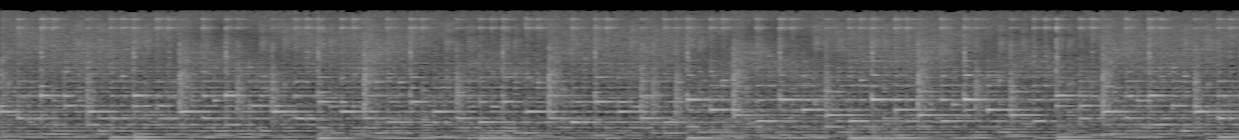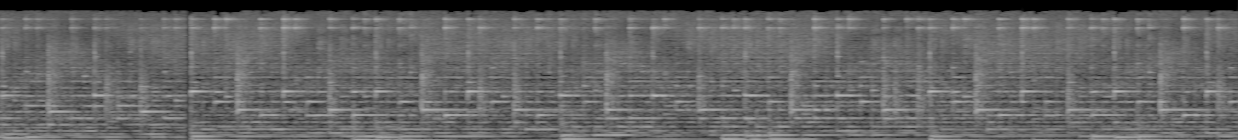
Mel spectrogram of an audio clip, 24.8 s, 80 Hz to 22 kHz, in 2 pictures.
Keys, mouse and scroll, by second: 9.5 scroll down 1, 10.9 click, 13.3 s, 15.6 click, 16.6 g.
